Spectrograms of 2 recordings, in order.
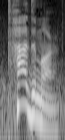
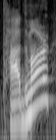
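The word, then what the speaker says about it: Tadmor: it's it's it's written t m and it's pronounced tadar fine tar that's what it says in now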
